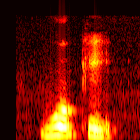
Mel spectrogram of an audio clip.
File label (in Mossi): "woke", moore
